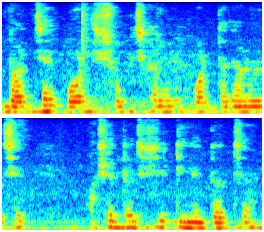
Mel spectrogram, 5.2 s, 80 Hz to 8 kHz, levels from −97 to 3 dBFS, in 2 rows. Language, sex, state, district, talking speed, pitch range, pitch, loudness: Bengali, male, West Bengal, Dakshin Dinajpur, 150 wpm, 145-155 Hz, 150 Hz, -18 LUFS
